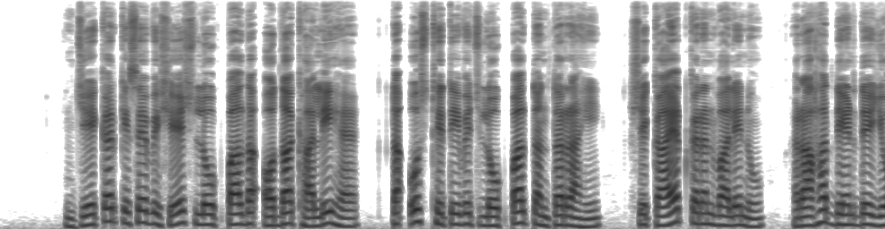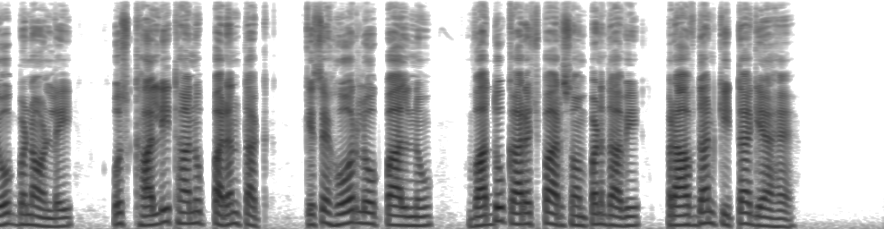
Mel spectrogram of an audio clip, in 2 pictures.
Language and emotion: Punjabi, neutral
